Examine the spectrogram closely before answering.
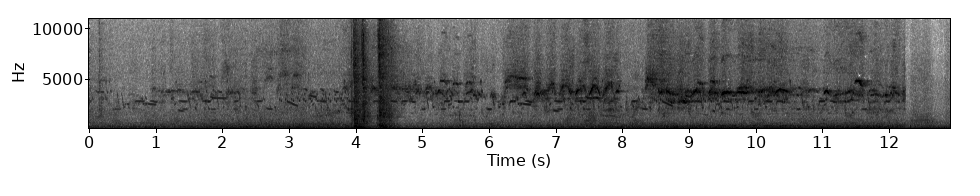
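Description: Rapid, twittering bird-like chirps over a low steady rumble, with a quick cluster of sharp knocks about four seconds in; the chirping cuts off suddenly near the end.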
